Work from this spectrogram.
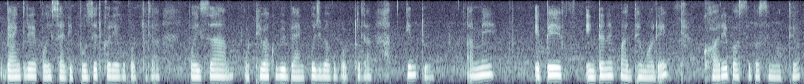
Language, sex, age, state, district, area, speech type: Odia, female, 18-30, Odisha, Cuttack, urban, spontaneous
